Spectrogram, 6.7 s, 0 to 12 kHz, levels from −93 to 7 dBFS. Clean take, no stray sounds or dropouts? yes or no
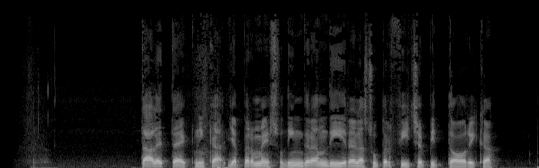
yes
